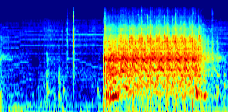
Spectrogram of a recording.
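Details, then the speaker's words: Audi no-start: the starter cranks steadily for a couple of seconds but the engine never catches. No fuel pressure at the rail because the in-tank fuel pump had twisted loose. "ok jetzt wissen wir dass benzin nicht kommt"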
